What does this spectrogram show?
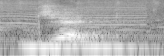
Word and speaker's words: Z: ঠিক উচ্চারণ করি জেড জেড ব্রিটিশ ইংলিশ অনুযায়ী এর উচ্চারণ আমরা ঠিক করি সেটা হচ্ছে জেড আমেরিকান ইংলিশ অনুযায়ী এটাকে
